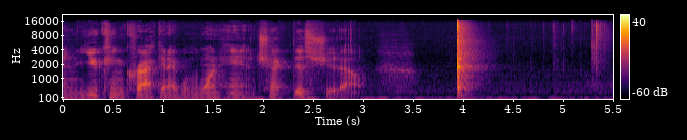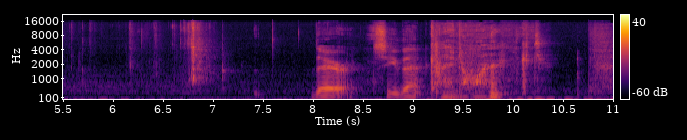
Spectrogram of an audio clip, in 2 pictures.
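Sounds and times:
eggshell crackling: 4.0s - 8.0s.

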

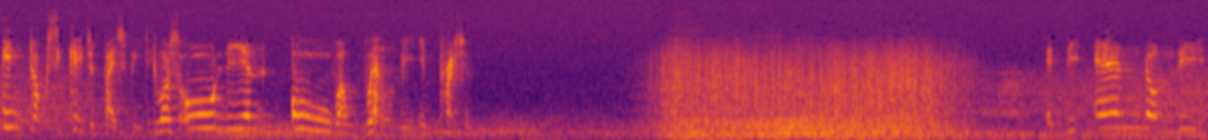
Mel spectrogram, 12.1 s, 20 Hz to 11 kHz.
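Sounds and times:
rocket motor rushing rumble: 6.2s - 10.5s.

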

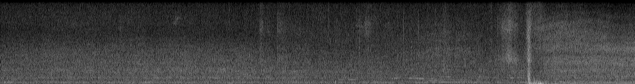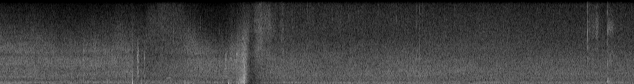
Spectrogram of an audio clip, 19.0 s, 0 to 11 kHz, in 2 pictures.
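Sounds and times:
car tyres hissing on wet road: 0.0s - 19.0s
rain on street: 0.0s - 19.0s.

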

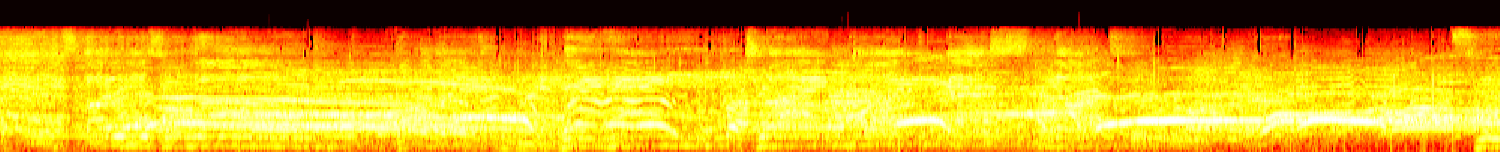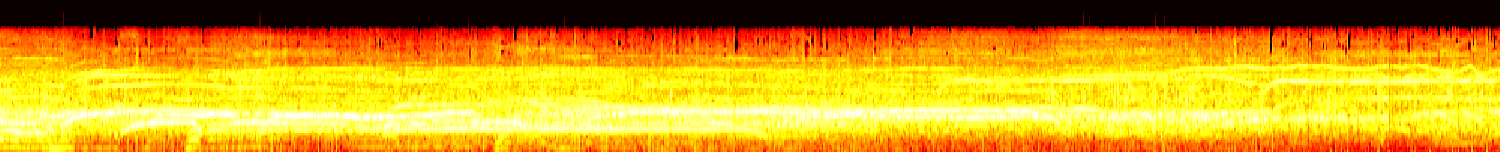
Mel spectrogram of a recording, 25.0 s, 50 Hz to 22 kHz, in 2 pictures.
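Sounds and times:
concert crowd cheering: 0.0s - 25.0s.

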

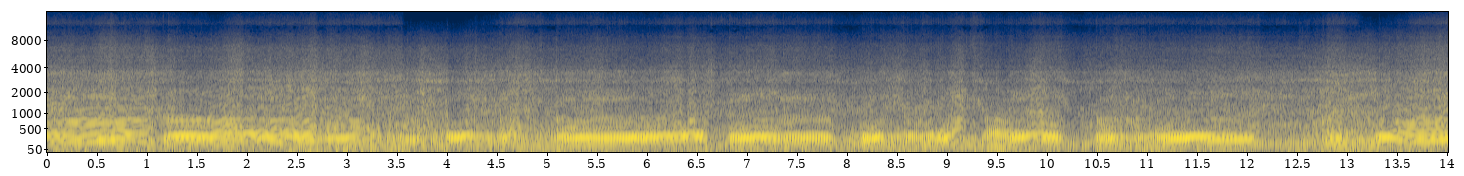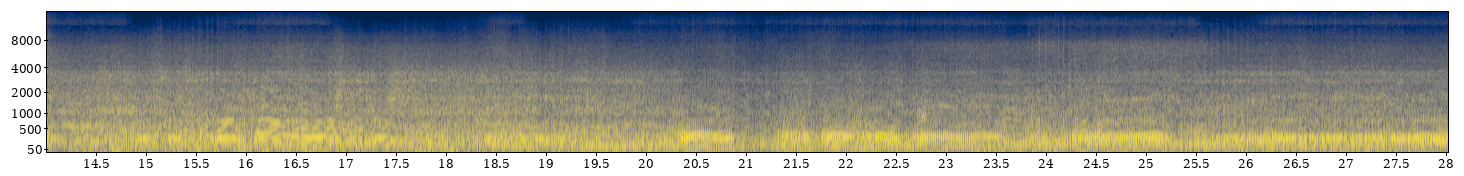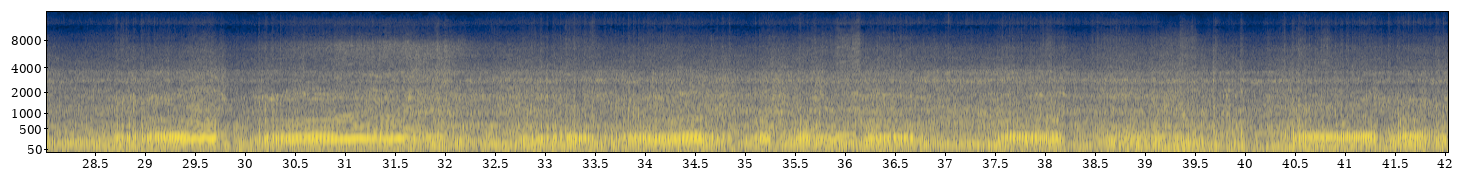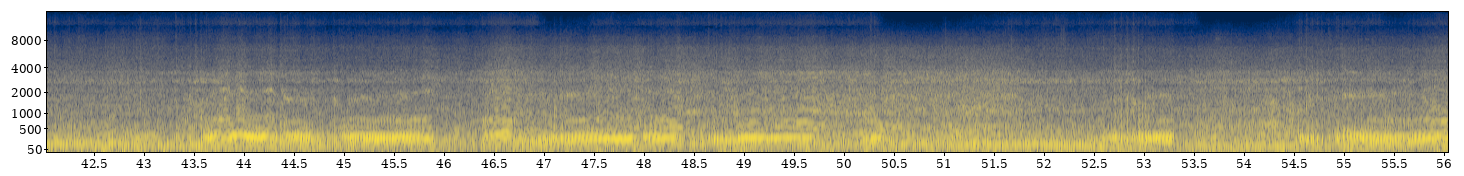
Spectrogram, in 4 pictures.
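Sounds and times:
dirt bike engine revving: 0.0s - 56.0s.

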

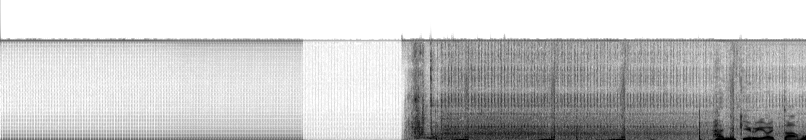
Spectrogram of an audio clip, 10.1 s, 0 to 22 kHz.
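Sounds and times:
mechanical clattering: 5.1s - 8.0s.

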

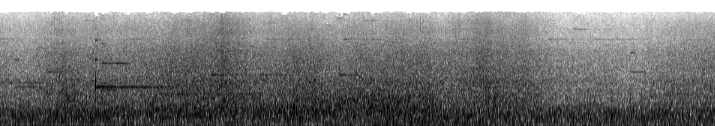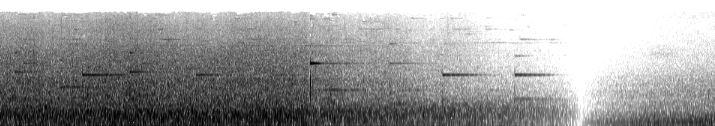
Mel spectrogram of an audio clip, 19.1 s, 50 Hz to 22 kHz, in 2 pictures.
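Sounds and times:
ocean surf rushing: 0.0s - 15.6s
wind chime tones: 0.1s - 4.8s, 9.7s - 12.6s, 13.6s - 17.2s.

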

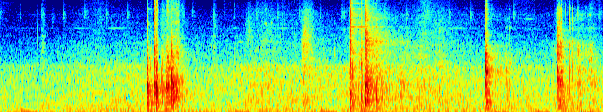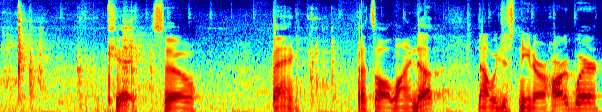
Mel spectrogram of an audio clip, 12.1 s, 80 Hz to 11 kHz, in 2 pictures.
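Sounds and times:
quiet background music: 0.0s - 12.0s.

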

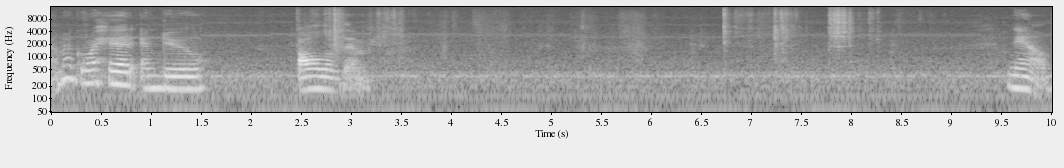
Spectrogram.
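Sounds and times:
faint steady hum: 0.0s - 10.0s
foil rustling scrapes on tray: 2.5s - 4.7s.

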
